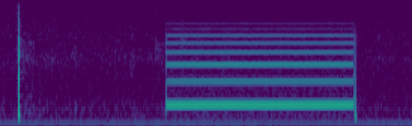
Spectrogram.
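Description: A telephone line tone sounds as a caller is put through on a phone-in question line: a brief click, then one steady tone of just over a second over a low, constant hum.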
